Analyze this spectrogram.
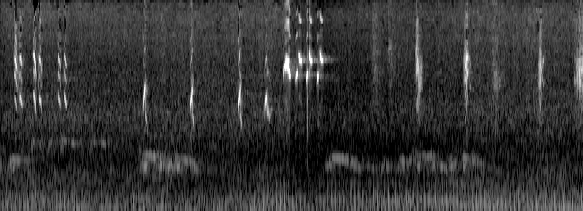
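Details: Javan bush lark in active rolling song with sharp 'nembak' notes, recorded to tutor pet birds: scattered high chirps with a brief dense cluster midway, beside a lower wavering tone and a constant low hum.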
